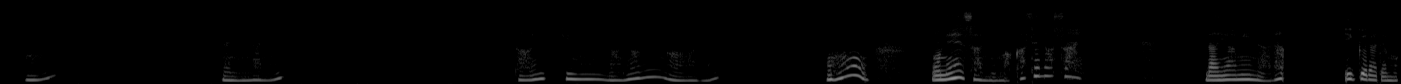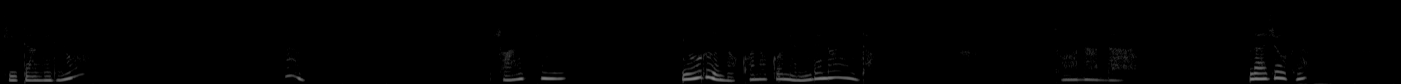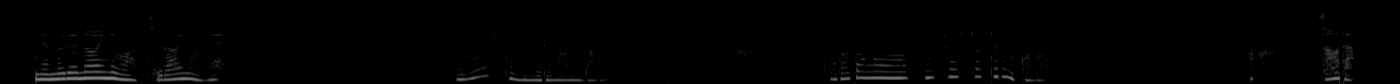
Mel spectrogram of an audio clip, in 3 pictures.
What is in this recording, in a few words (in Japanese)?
隣のお姉さんは褒め上手, ASMR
